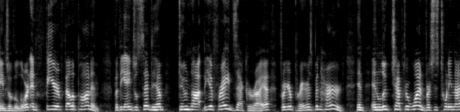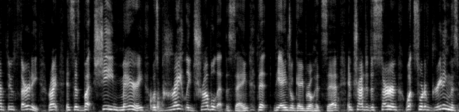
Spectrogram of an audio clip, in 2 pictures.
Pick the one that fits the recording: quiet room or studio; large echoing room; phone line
quiet room or studio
